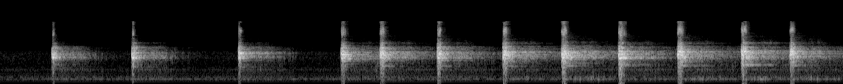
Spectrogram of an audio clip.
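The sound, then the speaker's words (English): A hen turkey's excited cutting: sharp, loud clucks that start spaced out and speed up into a rapid, irregular run of about a dozen notes, with no voices. “our next call that we want to hear is the cutting of an excited hen turkey.”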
